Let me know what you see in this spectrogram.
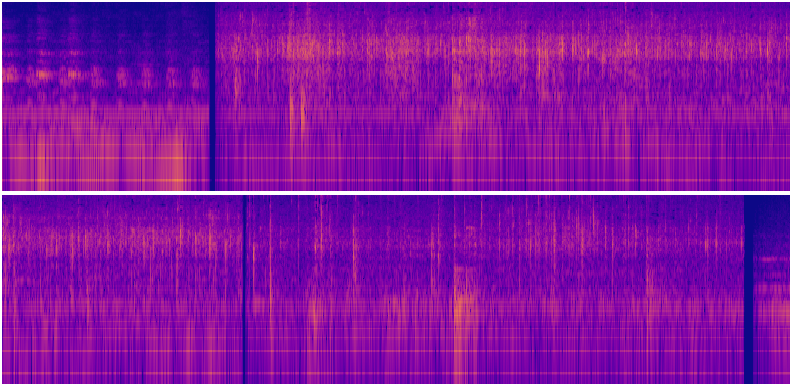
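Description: Chicken pieces frying in hot oil in a wok: a steady crackling sizzle that starts suddenly about two seconds in and cuts off just before the end.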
